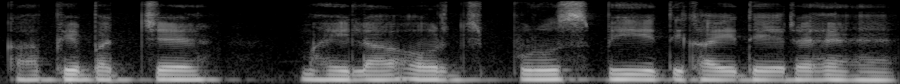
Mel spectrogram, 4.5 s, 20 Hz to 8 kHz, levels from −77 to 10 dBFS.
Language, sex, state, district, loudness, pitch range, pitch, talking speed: Hindi, male, Jharkhand, Ranchi, -17 LUFS, 120-125 Hz, 120 Hz, 135 wpm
